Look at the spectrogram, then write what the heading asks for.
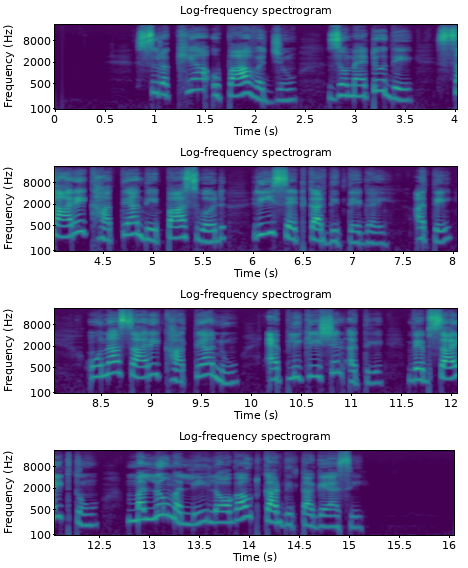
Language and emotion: Punjabi, neutral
